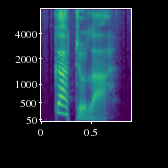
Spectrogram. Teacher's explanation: In the middle of a word, a single T often softens into a D.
